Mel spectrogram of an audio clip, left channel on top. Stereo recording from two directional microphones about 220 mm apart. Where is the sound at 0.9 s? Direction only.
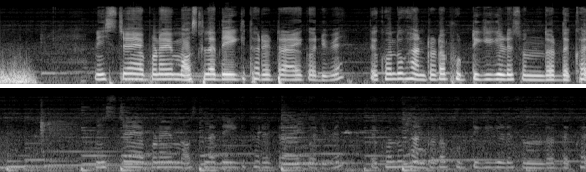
45° left (ahead or behind).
